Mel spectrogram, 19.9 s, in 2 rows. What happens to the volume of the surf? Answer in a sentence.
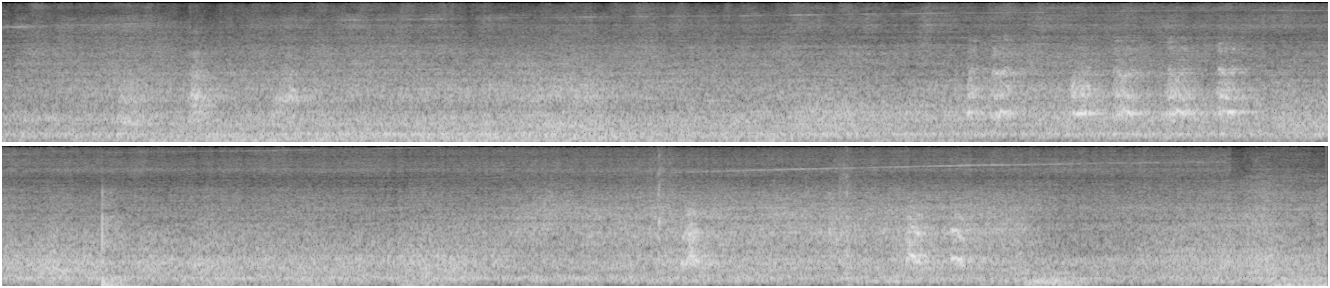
The loudness of the surf stays about the same.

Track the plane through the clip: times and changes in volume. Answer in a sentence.
You can hear the plane from 0.0 to 19.8 s, at a steady volume.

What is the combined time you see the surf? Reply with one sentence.
You can hear the surf for 20 seconds altogether.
